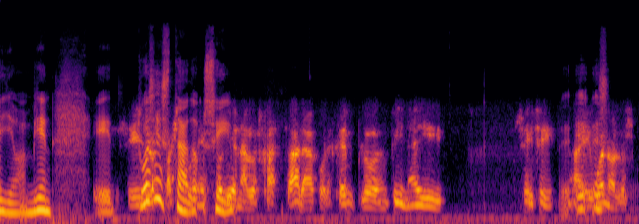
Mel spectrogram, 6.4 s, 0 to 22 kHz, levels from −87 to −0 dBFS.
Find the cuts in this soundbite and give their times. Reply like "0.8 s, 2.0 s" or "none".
none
